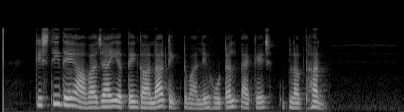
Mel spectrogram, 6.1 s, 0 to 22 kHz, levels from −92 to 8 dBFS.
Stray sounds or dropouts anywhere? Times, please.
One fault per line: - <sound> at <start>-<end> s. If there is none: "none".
none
